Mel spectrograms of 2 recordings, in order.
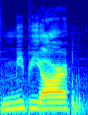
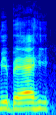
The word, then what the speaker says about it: MIBR: I know guys, you you pronounce mibr. All right, but I'm going to use the Portuguese pronunciation mbe today.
